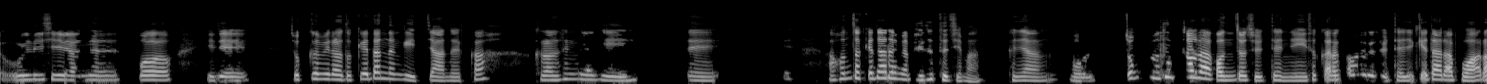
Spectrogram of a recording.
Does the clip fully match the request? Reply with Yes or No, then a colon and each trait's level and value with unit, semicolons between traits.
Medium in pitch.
No: high, 205 Hz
